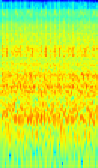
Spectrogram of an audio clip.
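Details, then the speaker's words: Car idling after repair: a fast, even rattle from the worn chains between the camshafts, only slightly reduced; replacing the chains is recommended urgently. "The only thing that remains to be done in the near future ... ... would be to replace the chains ... ... between the camshafts. Unfortunately, that noise doesn't go away."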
